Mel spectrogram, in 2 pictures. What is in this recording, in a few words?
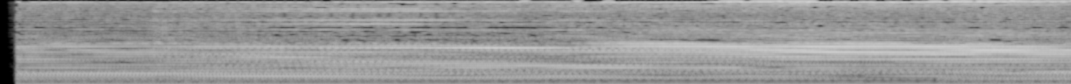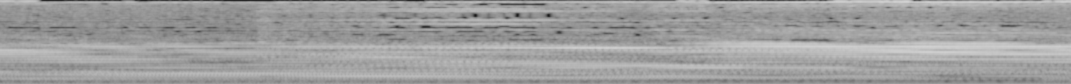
pitch a male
